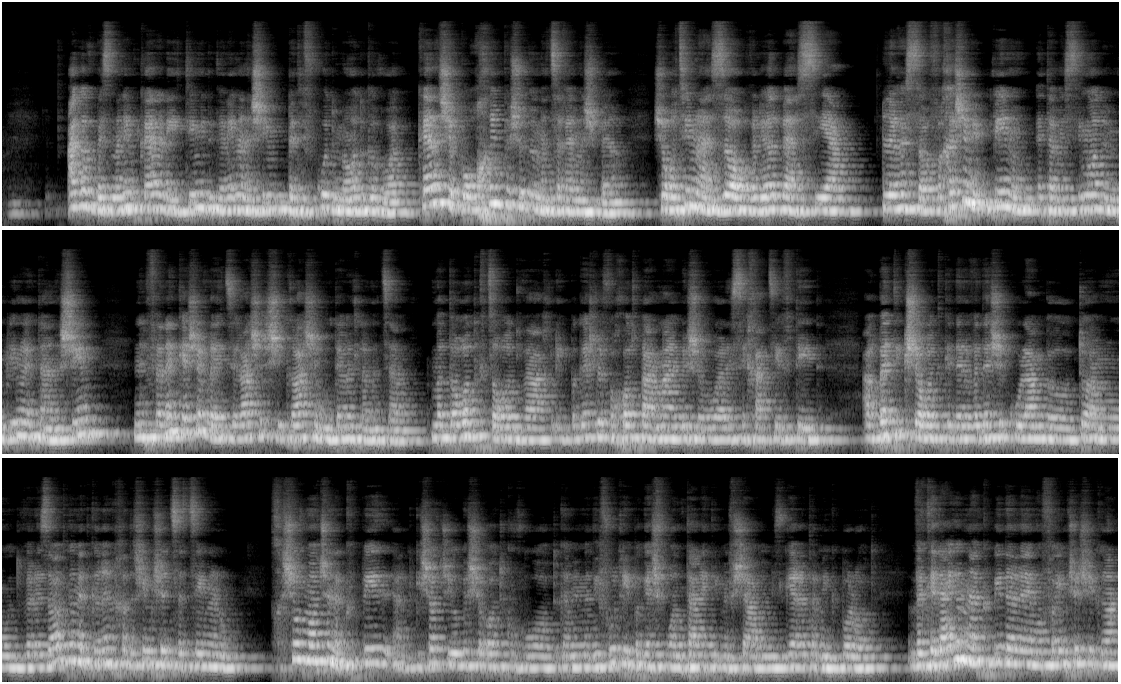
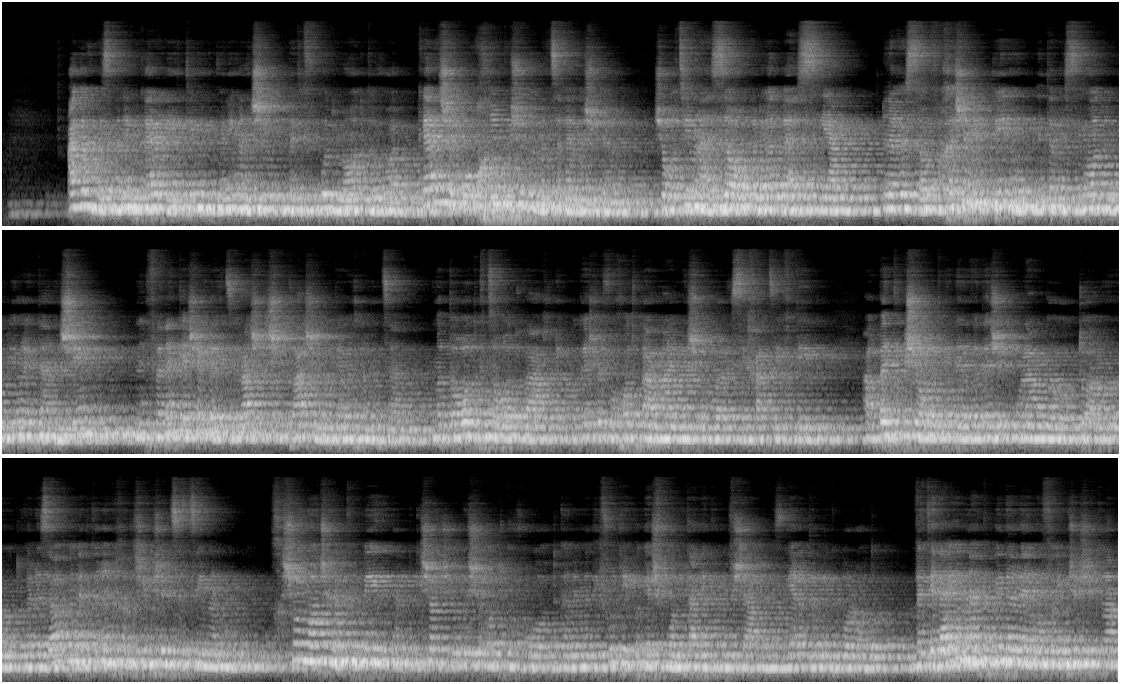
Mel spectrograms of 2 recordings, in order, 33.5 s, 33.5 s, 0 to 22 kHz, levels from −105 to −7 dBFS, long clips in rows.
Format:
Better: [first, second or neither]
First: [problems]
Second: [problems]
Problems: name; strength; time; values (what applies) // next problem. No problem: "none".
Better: first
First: room echo; slight; dies away in 0.5 s // off-mic speech; far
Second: room echo; strong; dies away in 2.2 s // off-mic speech; far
